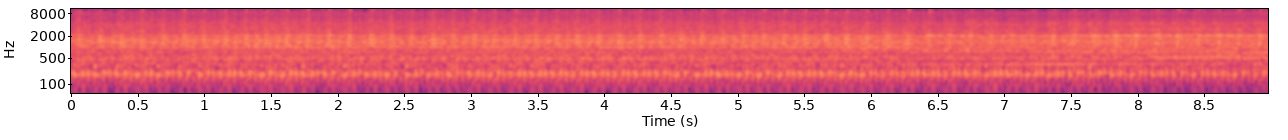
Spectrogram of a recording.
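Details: Kawasaki Vulcan 900 V-twin idles steadily with a busy, even ticking over the low rumble, present since 1,000 miles and on every VN900; normal valvetrain ticking.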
